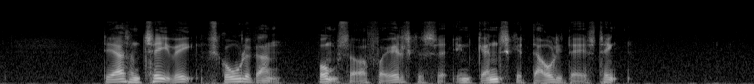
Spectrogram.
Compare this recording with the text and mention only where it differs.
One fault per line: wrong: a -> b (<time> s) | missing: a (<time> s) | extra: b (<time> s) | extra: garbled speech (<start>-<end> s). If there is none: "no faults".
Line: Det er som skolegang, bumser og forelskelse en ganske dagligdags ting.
extra: tv (1.4 s)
